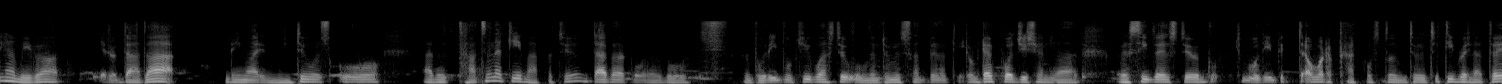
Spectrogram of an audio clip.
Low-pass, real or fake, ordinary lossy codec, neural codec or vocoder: none; fake; none; codec, 16 kHz, 0.5 kbps, X-Codec, HuBERT features, trained on general audio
